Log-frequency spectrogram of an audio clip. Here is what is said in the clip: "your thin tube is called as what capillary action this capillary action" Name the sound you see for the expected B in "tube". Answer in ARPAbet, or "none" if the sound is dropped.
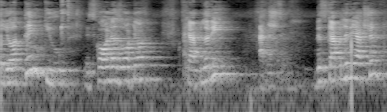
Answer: none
